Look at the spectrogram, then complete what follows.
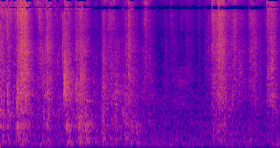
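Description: Groceries being handled: a few light knocks and rustles of packaging, mostly in the first two seconds and again about four seconds in.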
